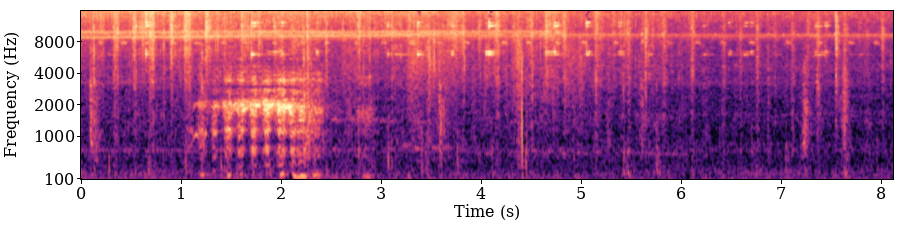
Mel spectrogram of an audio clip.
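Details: Cremello Tennessee Walking Horse mare named Sable, foaled 2007, under saddle at dusk straight out of pasture after weaning her foal. A drawn-out, quavering neigh lasts about a second, followed by steady hoofbeats on the ground.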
